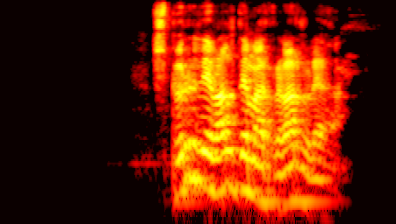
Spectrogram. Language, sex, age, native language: Icelandic, male, 40-49, Icelandic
